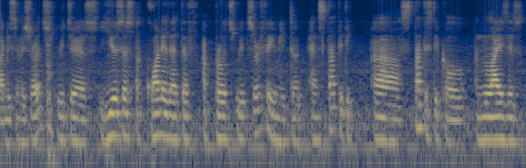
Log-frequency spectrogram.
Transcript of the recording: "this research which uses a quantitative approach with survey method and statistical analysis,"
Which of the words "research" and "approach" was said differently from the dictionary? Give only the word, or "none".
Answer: none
